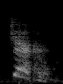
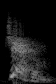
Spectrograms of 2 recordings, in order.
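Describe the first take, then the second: First: High, sharp angry call of a name; pissed off yell. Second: Said in the usual way. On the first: Retold or imitated. Team leader calling out the soldier who mangled his name, angry yell. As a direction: bark the name like an irate sergeant. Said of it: "but he was so pissed". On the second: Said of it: "He called me Jackum".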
